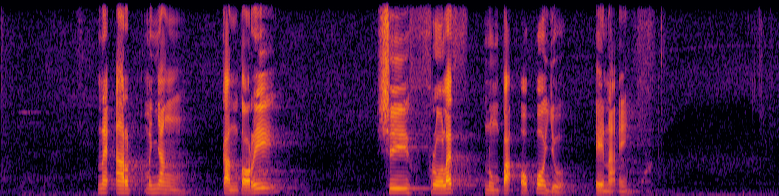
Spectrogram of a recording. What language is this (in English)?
Javanese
